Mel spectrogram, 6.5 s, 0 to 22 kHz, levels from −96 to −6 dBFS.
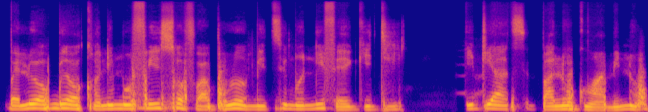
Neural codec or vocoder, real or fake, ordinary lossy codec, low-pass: autoencoder, 48 kHz, 32 numbers a frame, DAC-VAE, trained on Japanese speech; fake; none; none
